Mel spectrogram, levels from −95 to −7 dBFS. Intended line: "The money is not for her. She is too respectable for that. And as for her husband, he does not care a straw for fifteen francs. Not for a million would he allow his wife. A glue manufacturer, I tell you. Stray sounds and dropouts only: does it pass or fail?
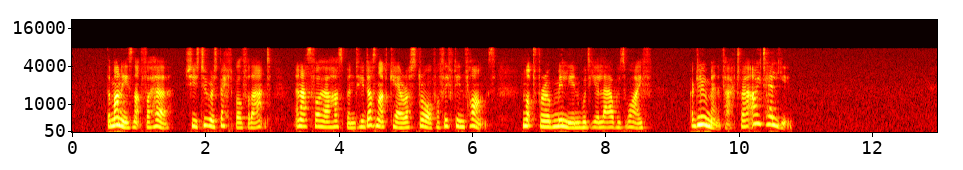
pass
